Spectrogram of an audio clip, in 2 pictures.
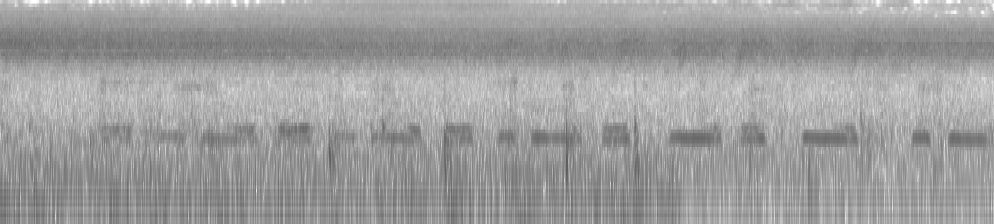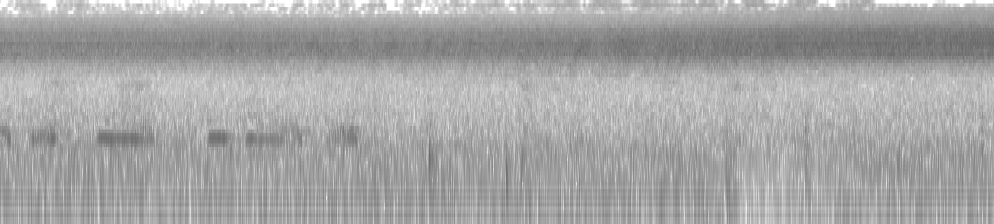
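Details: Dense summer cicada chorus fills the woods of Galsan Park in Seoul's Mokdong area: an unbroken high, hissing drone, with a faint lower series of short tonal pulses in the first half.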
